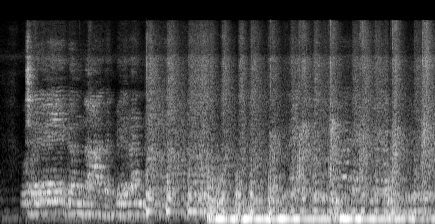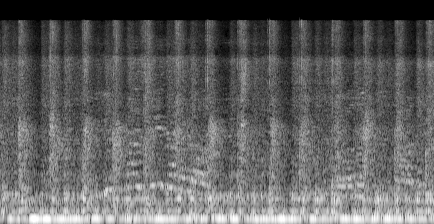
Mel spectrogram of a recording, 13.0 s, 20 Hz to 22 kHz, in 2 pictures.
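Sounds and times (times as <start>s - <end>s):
group clapping: 3.1s - 13.0s.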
